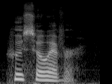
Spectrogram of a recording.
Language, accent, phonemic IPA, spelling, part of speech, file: English, US, /huːsoʊˈɛvɚ/, whosoever, pronoun, En-us-whosoever.ogg
- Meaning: Whatever person or persons: emphasised or elaborated form of whoever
